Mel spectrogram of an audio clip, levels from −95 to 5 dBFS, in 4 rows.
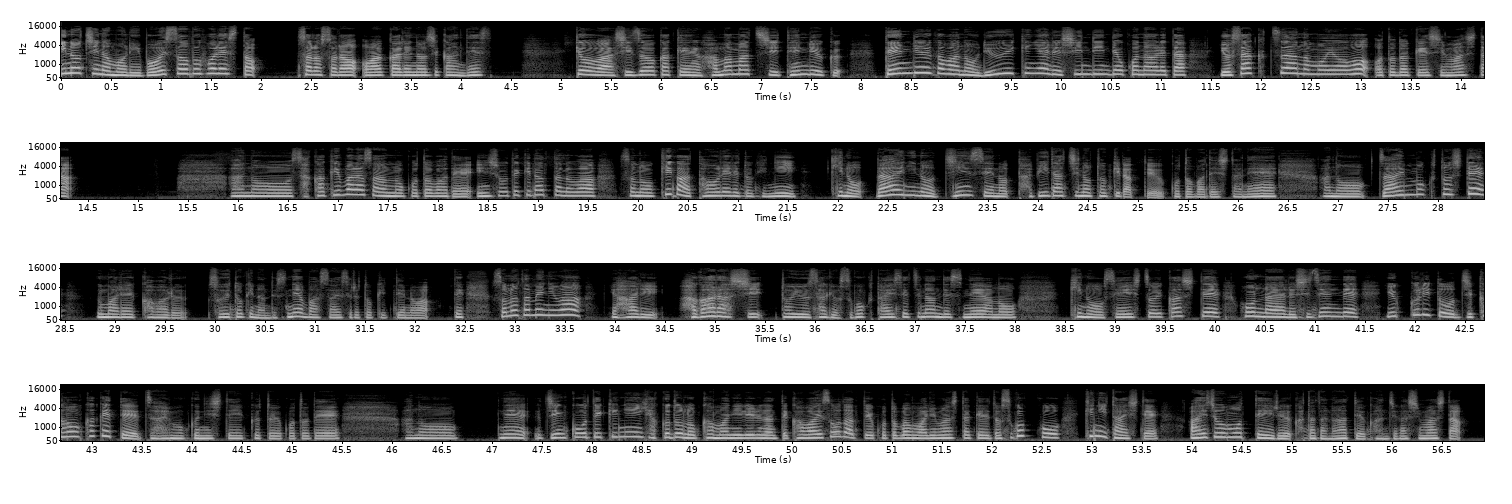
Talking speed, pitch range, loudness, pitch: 315 characters per minute, 210-285 Hz, -25 LUFS, 235 Hz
